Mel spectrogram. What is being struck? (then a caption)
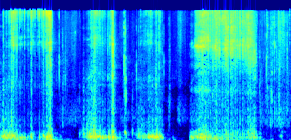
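Bar of soap scraped with a knife blade. A utility knife blade scrapes the surface of a solid, partly shaved orange bar of soap held in one hand, shaving it into dry, crumbly flakes. Dense, crunchy tearing scrapes with a bright, hissy edge come in uneven bursts, broken by a brief quiet pause before a longer, sustained scrape.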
